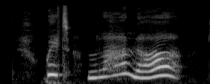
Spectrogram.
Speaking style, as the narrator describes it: Gemma cried

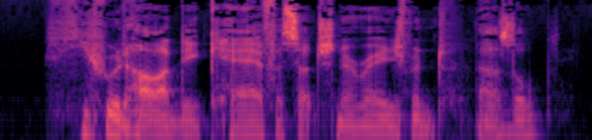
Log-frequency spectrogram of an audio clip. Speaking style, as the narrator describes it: said Lord Henry, laughing

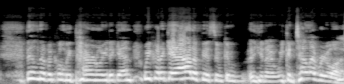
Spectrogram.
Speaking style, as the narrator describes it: relieved not to be paranoid screaming

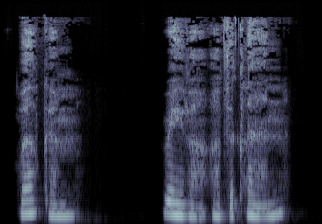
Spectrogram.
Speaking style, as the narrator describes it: it said in a smooth, melodic voice that was not quite a man's nor a woman's

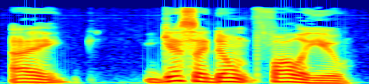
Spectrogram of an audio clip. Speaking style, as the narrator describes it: Miller faltered

